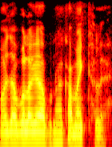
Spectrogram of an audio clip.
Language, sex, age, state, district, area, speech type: Assamese, male, 30-45, Assam, Biswanath, rural, spontaneous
